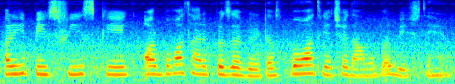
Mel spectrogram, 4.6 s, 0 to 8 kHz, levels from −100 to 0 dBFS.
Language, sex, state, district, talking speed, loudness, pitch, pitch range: Hindi, female, Uttar Pradesh, Gorakhpur, 160 wpm, -27 LUFS, 240 Hz, 220-255 Hz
